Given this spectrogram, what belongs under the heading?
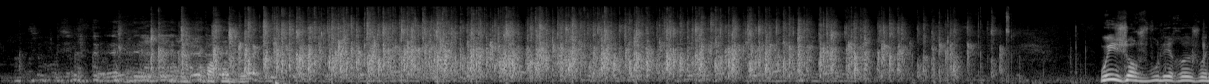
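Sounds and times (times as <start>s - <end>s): people clapping: 1.1s - 10.4s.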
